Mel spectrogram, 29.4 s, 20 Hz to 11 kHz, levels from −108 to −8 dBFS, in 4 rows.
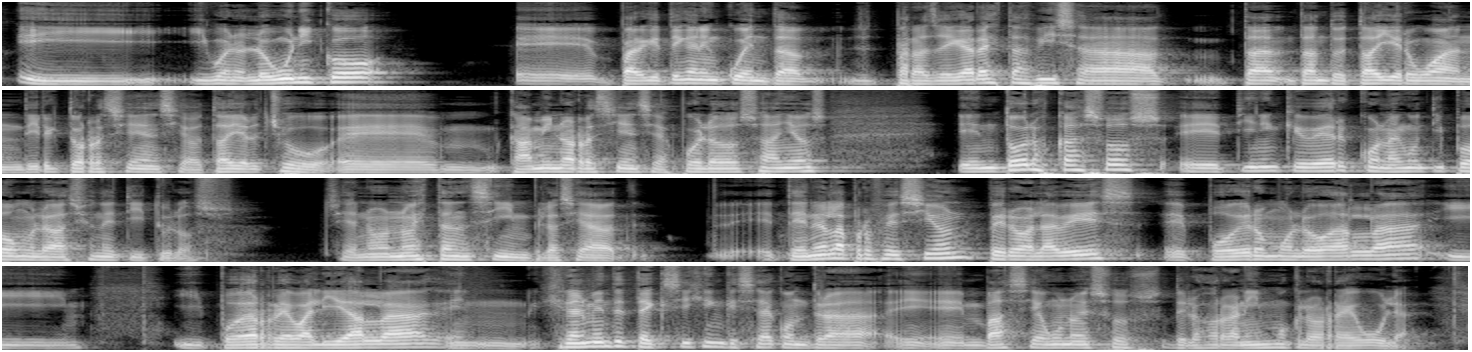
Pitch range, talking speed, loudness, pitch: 110-140 Hz, 180 wpm, -23 LUFS, 125 Hz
